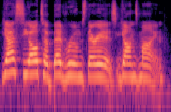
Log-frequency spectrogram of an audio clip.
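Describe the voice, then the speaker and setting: A woman's voice: a little high, takes it slowly. A woman voicing a grumbling, sneering old male servant, drawling a thick rustic dialect in a storybook reading. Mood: mocking.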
